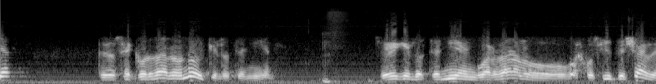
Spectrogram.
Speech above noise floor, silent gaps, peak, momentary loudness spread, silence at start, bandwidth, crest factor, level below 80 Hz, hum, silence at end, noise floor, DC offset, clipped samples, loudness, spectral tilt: 26 dB; none; -2 dBFS; 9 LU; 0 s; 12 kHz; 10 dB; -44 dBFS; none; 0 s; -37 dBFS; under 0.1%; under 0.1%; -12 LUFS; -7 dB/octave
